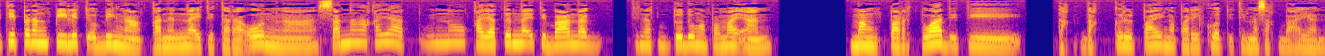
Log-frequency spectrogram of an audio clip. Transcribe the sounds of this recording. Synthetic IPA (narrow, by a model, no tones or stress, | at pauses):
ʔɪt̪ipanaŋpiːlɪt̪ːɪʊbɪŋakanɨnːaɪt̪it̪aɾa̰ʔonŋasaʔanːaŋakajat̪̚winokajat̪ɨnːaɪt̪ibaːnaɡ̚ | t̪ɪnat̪ʊt̪ud̪oŋapamajʔan | maŋpaɾt̪wad̪ɪt̪i | d̪̥ak̚d̪ak̚ːəlpajŋapaɾikot̪ɪt̪imasak̚baːjan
